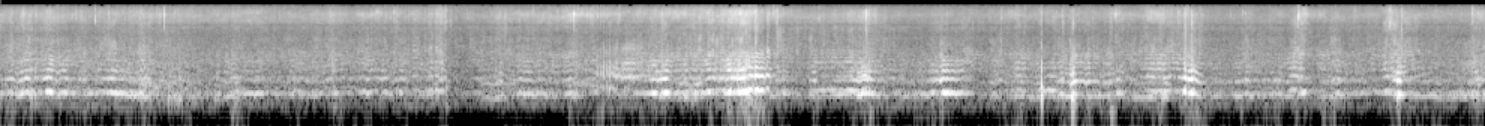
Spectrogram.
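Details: Honey bees buzzing inside their hive: a dense, continuous hum around a low drone with layered harmonics, swelling louder near the middle as wing-beat tones waver and overlap, with occasional faint clicks.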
